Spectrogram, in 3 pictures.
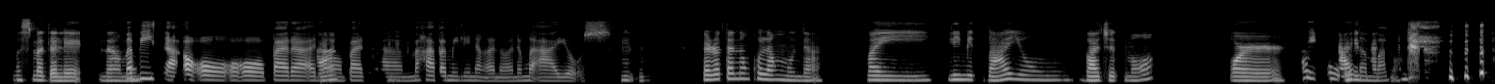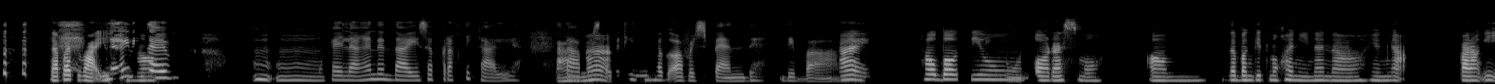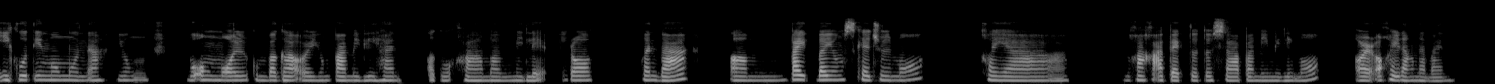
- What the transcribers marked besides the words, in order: tapping; laugh; other background noise
- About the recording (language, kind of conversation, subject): Filipino, advice, Bakit ako nalilito kapag napakaraming pagpipilian sa pamimili?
